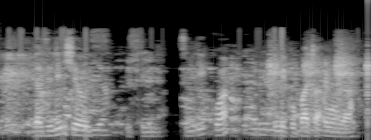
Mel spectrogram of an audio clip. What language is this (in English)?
Swahili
